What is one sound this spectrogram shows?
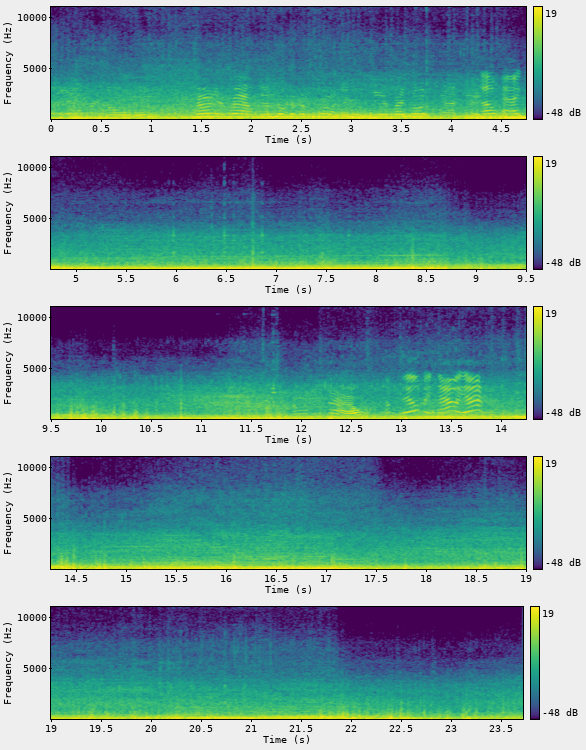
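Other scooters ride by nearby with buzzing engines.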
